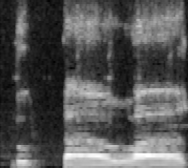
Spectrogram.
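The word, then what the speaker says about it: bhūtā: Tawa yewa adita ye che dure vasanti avidure Bhuttawa sambhave siva sabbe satta bhavantu sukhitata. Okay, accepted line. You self-correct the first two words. Bhuttawa. Not BHU, one syllable. TA, another syllable. So, Bhuttawa.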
